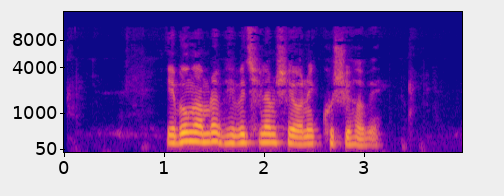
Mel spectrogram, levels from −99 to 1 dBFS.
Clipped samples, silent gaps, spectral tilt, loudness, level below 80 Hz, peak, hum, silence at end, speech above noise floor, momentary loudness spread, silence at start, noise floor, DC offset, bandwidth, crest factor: under 0.1%; none; -7.5 dB/octave; -23 LUFS; -68 dBFS; -8 dBFS; none; 0.85 s; 46 dB; 11 LU; 1.05 s; -68 dBFS; under 0.1%; 11.5 kHz; 16 dB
